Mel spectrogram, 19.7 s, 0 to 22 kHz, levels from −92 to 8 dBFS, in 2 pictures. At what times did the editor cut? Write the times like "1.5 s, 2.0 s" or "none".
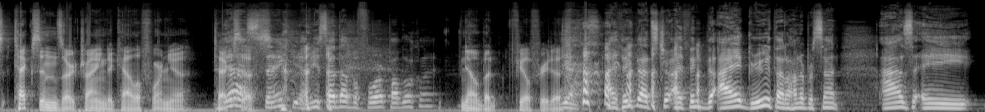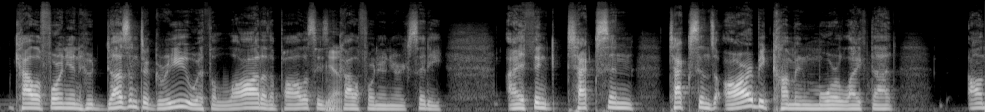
8.8 s, 14.8 s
